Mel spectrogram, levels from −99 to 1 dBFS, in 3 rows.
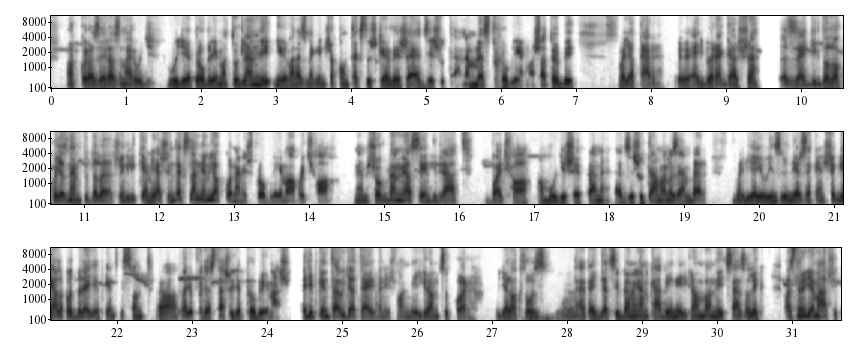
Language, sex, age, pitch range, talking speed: Hungarian, male, 20-39, 90-125 Hz, 190 wpm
